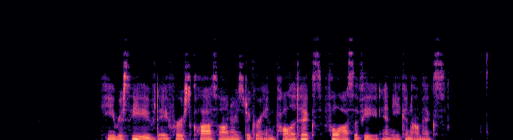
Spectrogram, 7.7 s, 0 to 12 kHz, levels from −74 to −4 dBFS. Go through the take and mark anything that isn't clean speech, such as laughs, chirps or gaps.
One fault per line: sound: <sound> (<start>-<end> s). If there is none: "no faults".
no faults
